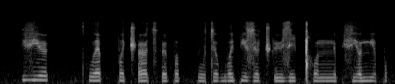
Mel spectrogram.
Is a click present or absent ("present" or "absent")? present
